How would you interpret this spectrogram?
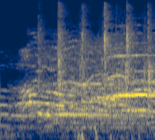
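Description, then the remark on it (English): A crowd reacts loudly to Whoppers candy being shown, with a steady mix of cheers and boos, overlapping shouts and whoops forming a continuous wash of voices for two seconds. “Oh, it really did divide the crowd. Now, everyone who is giving the thumbs down or the boo to Whoppers, we are not friends.”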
